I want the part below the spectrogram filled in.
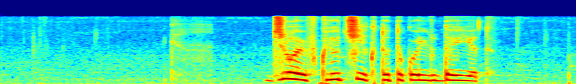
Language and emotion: Russian, neutral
